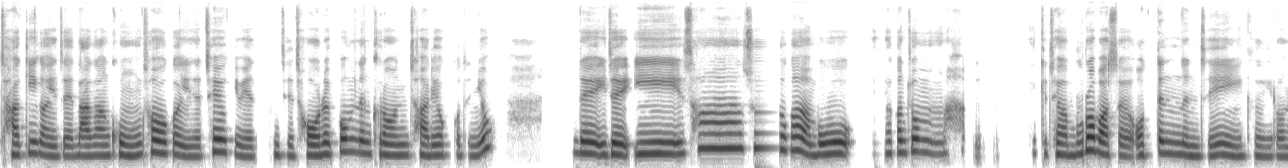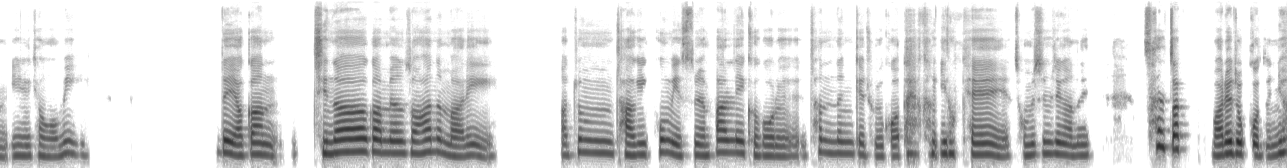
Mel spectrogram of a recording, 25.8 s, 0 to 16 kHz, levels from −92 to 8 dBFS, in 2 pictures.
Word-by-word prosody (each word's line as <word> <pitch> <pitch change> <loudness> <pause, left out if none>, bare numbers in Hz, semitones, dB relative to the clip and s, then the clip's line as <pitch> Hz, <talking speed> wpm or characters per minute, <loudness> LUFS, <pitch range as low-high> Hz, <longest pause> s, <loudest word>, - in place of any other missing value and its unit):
자기가 210 0 -2
이제 185 0 -5
나간 190 +1 -2
공석을 210 +1 0
이제 180 0 -5
채우기 250 0 +1
위해 175 -1 -6 0.2
인제 195 -2 -9
저를 200 +3 +1
뽑는 255 -2 +1
그런 200 -2 -2
자리였거든요. 195 - -4 0.8
근데 230 -4 +2
이제 205 -1 +3
이 220 0 0
사수가 320 -2 0
뭐 215 +3 +3 0.4
약간 240 +1 -2
좀 245 -4 -1
하 - - -12 0.8
이렇게 230 -1 -14
제가 210 -1 -2
물어봤어요, 215 -4 +3
어땠는지 195 -2 -3
그 185 - -7
이런 175 0 -8
일 190 0 -5
경험이. 190 +4 -5 1.3
근데 245 -2 +5
약간 205 0 +1 0.3
지나가면서 240 -1 +5
하는 250 0 +1
말이 185 -1 -3 0.6
아 200 - -5
좀 240 -1 -2
"자기 205 0 0
꿈이 245 -4 +1
있으면 195 0 -4
빨리 245 -1 +3
그거를 190 -3 -3
찾는 230 -3 -4
게 215 -1 -4
좋을 185 -2 -8
것 185 +1 -3
같다." 230 - -5
약간 225 0 -6
이렇게 210 -4 0
점심시간에 205 -1 -2 0.6
살짝 305 -4 +4 0.2
말해줬거든요. 210 0 +4
215 Hz, 275 characters per minute, -23 LUFS, 195-235 Hz, 1.3 s, 근데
